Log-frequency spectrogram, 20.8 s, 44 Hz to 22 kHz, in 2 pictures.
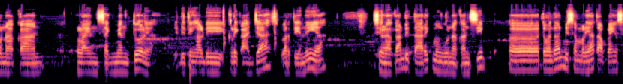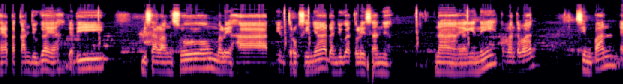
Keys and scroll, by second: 16.7 d.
